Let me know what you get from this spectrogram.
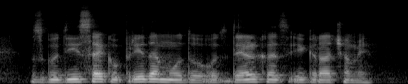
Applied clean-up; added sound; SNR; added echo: none; none; none; none.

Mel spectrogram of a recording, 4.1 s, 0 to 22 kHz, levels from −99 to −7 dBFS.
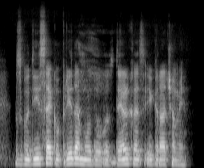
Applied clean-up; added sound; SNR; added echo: neural mask model Resemble Enhance denoiser.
